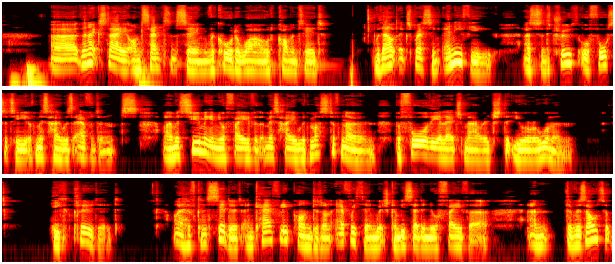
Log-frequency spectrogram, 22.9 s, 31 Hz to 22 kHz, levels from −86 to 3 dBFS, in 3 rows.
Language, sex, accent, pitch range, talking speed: English, male, British, 105-140 Hz, 170 wpm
